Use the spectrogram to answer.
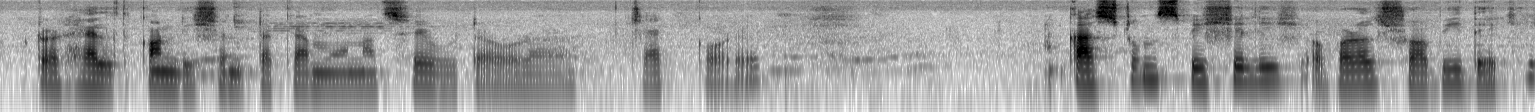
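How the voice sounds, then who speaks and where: A woman who works as a wildlife inspector, speaking, explains things in a relaxed, casual vlog style and mixes in English words. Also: low voice, vocal fry, slight background noise, rough recording.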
